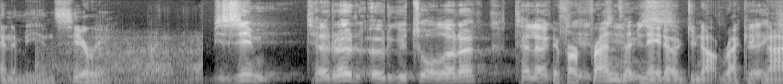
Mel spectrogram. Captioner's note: through translator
